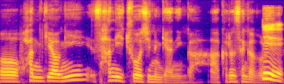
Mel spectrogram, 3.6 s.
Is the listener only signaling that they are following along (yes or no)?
no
